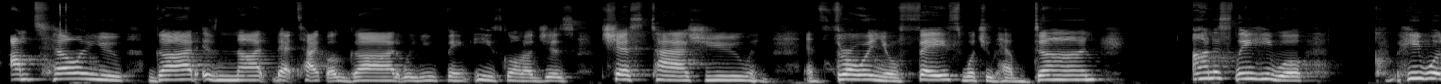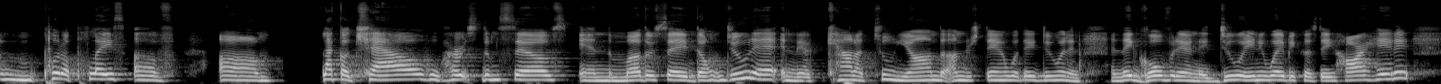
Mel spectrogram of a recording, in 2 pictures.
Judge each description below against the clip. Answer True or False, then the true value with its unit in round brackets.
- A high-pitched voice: True (200 Hz)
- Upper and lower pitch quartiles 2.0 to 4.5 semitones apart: True (3.3 semitones)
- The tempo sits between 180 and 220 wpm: False (160 wpm)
